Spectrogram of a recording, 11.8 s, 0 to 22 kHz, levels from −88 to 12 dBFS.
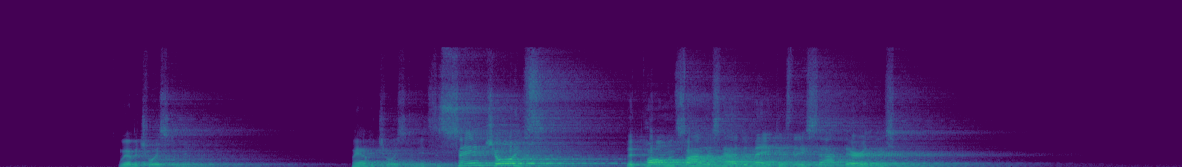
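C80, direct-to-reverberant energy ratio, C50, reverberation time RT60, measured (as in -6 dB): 5.0 dB, 3.0 dB, 4.0 dB, 2.6 s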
